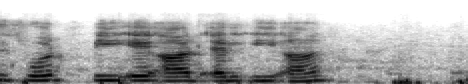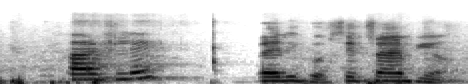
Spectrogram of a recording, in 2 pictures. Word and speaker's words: parler: uh, Tanya, how to pronounce this word Parler? Parley.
